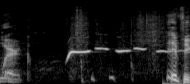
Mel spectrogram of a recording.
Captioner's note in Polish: Fiu fiu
